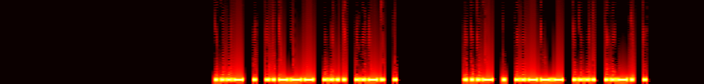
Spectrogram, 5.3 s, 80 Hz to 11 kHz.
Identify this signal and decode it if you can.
Morse code, heard as a keyed tone, about 52 wpm, 700 Hz. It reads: VE2HFE VE2HFE
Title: DXCC-100 Call Signs - 6 Characters - Repeated 2x - 50wpm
